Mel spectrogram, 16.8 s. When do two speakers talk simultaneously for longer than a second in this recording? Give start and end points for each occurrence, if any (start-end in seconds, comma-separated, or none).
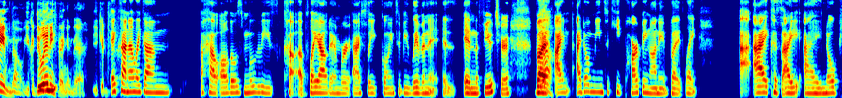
none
